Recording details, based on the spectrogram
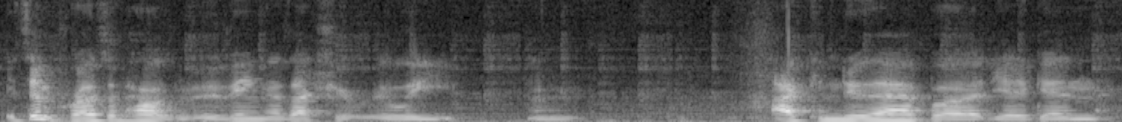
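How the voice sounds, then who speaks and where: A man of middle pitch chatting casually over gameplay in rambling, opinionated asides. He stalls often on fillers before finishing a thought. Faint game music sits quietly under his voice. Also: fairly even intonation, moderate pace, rough recording. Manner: rambling, opinionated, frequent hesitations. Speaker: let's play host.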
